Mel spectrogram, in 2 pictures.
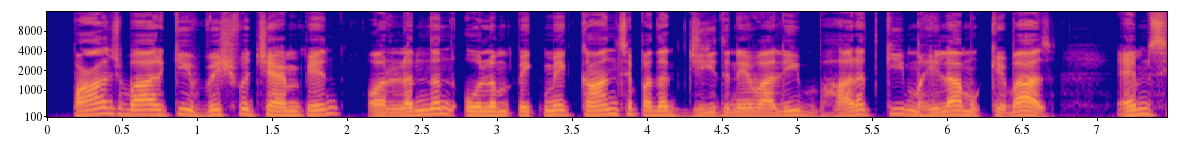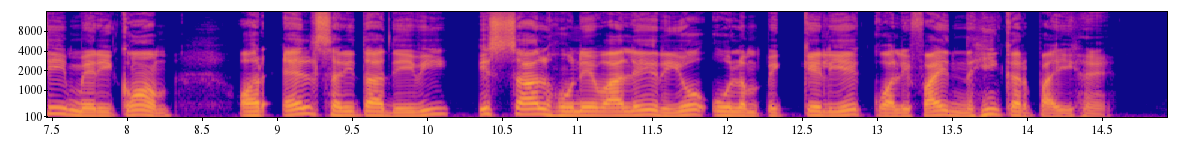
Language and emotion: Hindi, neutral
